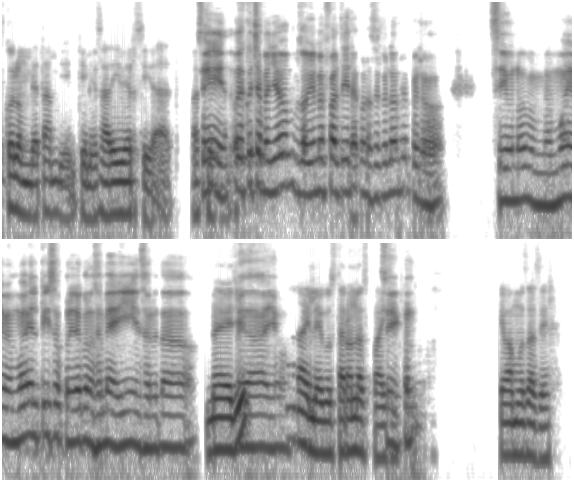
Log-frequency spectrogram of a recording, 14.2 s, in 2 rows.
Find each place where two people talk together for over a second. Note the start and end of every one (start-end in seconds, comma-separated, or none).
none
